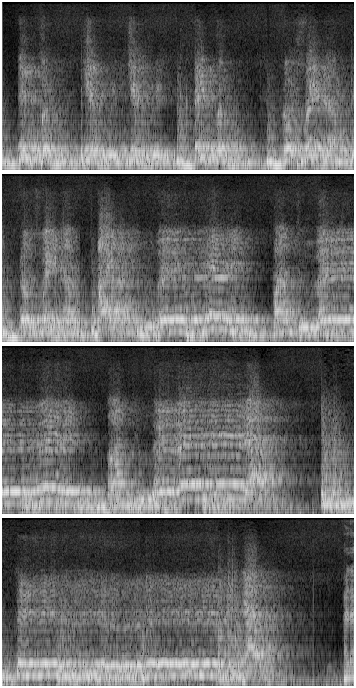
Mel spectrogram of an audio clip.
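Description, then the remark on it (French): Loud Polynesian-style wedding dance music from a Hollywood film, for a dance number performed by Mitzi Gaynor. Steady thumping drums drive under sustained melodic instruments, playing continuously with only a brief drop near the end before resuming. “Ce film est surtout l'occasion de voir la charmante Mitzi Gaynor exécuter un torride numéro de danse nuptiale polynésienne, revisité par Hollywood bien sûr. Et sur la musique que vous entendez en ce moment.”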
